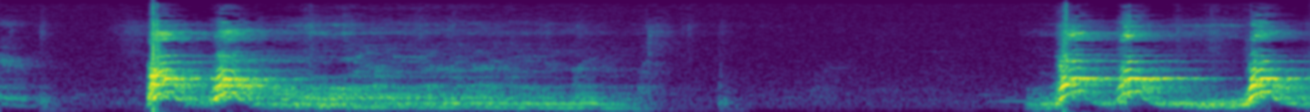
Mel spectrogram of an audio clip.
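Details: A female Golden Retriever, described as crazy mad, gives throaty barks in short bursts, muffling them with her blanket, with a person's voice nearby.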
